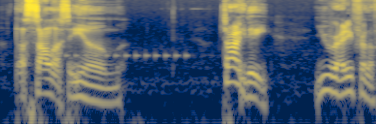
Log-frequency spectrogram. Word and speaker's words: Solosseum: It's pronounced Solosseum.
